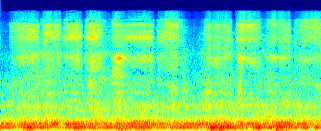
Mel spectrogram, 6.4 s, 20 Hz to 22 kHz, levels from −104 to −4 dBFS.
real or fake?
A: real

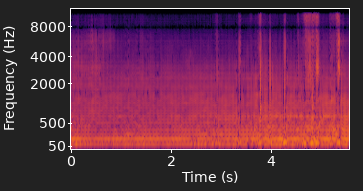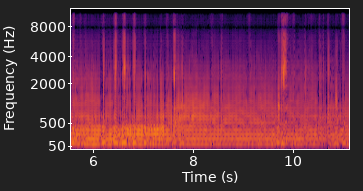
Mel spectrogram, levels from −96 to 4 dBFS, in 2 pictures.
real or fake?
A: fake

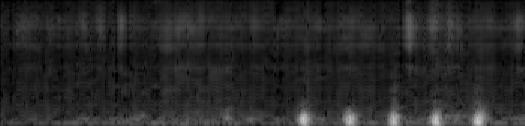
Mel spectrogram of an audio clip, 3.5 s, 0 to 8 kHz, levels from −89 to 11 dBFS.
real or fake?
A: fake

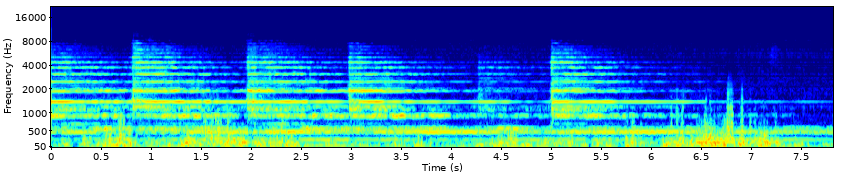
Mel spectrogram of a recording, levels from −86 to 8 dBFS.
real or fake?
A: fake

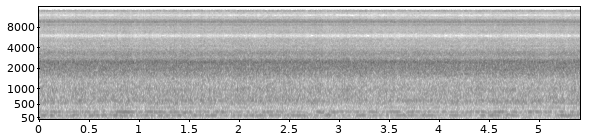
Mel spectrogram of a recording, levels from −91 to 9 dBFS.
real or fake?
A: fake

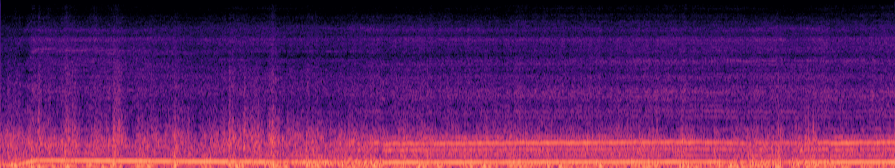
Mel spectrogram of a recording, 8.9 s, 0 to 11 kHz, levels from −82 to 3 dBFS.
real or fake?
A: real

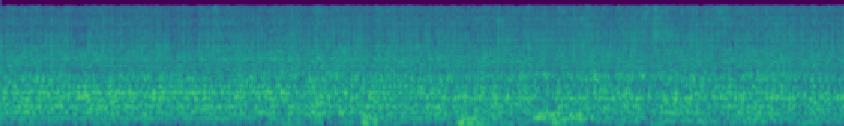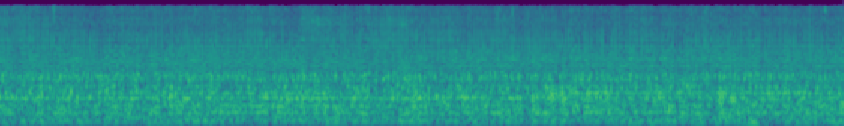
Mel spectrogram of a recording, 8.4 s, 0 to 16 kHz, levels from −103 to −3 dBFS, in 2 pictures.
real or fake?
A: fake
